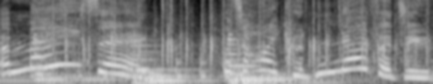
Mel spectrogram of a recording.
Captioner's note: clapping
